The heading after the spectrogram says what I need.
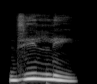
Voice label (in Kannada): "ಜಿಲ್ಲಿ", Kannada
